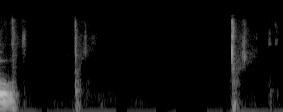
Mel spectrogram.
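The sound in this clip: Keyboard keys clicking as a website address is typed: a few sharp, isolated clicks separated by silent pauses, quiet overall.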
